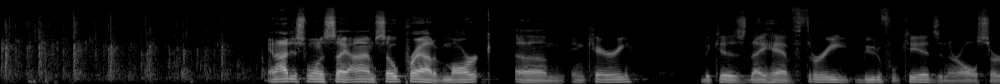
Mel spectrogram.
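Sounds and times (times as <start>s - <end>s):
audience hand clapping: 0.0s - 3.1s
speech: 2.7s - 6.4s, 7.0s - 9.9s.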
